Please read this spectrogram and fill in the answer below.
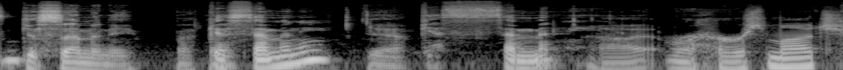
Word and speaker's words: Gethsemane: work no that's not how you pronounce that Geth it's Gethsemane geeman yeah Gethsemane rehearse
